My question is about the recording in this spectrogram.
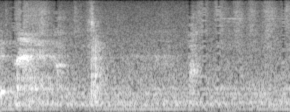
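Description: Faint rubbing of a sponge-tipped shoe polish applicator being wiped along a wooden stick to stain it, with a couple of soft clicks.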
